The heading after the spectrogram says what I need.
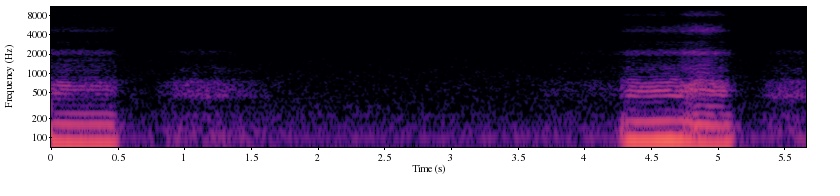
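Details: Loud, low rattling snores on breathing in, with quieter breaths between and long gaps, from a sleeping male; ordinary snoring.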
